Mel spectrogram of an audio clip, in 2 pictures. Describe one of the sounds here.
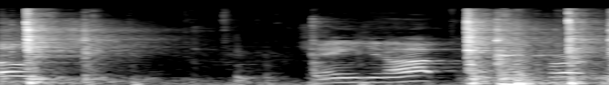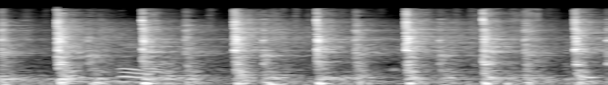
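A sledgehammer strikes metal repeatedly with sharp, ringing clangs.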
